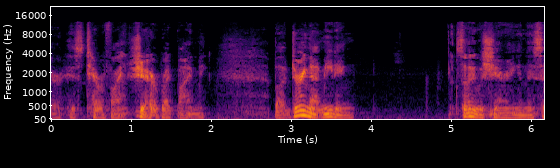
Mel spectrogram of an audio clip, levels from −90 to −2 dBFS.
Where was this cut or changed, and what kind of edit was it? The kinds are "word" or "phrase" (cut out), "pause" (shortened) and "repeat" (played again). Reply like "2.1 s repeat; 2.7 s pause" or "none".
none

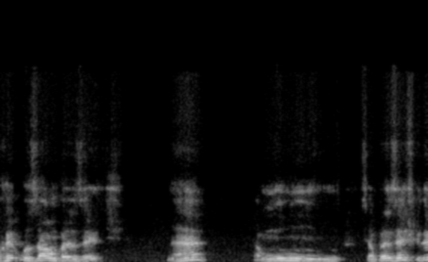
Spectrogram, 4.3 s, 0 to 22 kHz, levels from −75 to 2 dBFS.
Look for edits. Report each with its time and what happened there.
none

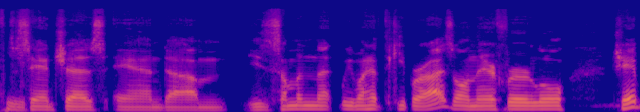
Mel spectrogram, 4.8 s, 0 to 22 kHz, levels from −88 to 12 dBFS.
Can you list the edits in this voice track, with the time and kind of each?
1.7 s pause

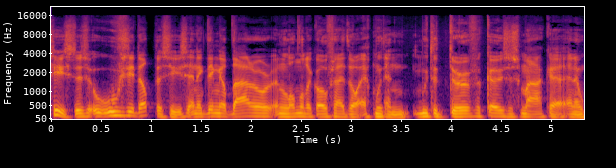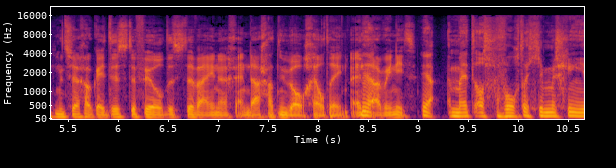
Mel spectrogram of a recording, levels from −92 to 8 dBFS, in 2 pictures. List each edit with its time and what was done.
3.3 s word

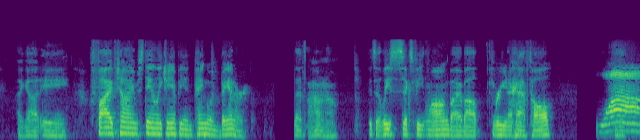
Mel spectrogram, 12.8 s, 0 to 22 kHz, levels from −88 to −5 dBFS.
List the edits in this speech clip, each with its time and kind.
3.2 s word; 6.1 s word; 10.6 s word

